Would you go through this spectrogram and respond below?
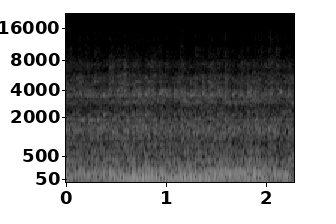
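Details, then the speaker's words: Old Ford Bronco on cold start with a homemade 3-inch side-exit exhaust, before replacing plugs and wires untouched for about five years; deep uneven exhaust pulses that stumble and sputter. Engine misfire; plugs and wires suspected. "it's missing and sputtering and going to fix that."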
